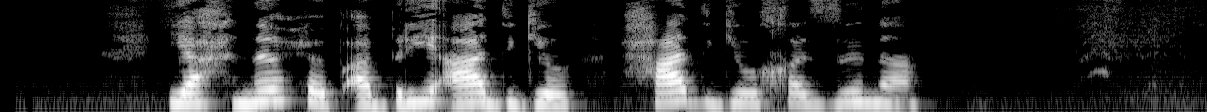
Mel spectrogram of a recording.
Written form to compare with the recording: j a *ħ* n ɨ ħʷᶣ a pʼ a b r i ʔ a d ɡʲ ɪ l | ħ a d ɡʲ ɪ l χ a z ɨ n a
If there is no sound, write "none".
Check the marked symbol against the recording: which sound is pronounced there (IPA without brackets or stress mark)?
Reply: ħ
